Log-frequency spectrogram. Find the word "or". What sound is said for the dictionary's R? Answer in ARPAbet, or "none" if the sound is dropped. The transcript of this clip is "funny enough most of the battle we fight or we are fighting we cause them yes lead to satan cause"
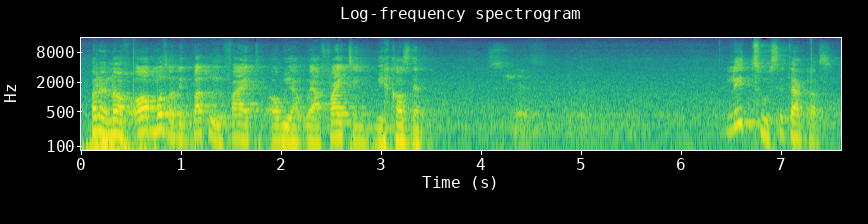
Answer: W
